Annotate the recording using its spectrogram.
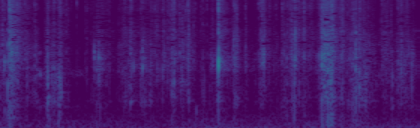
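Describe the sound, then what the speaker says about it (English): Plastic mail packaging crinkles and tears as a package is cut open with scissors, close and crisp, with irregular rustling bursts and sharper snips around the middle and end. "Let me get some scissors and open it."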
